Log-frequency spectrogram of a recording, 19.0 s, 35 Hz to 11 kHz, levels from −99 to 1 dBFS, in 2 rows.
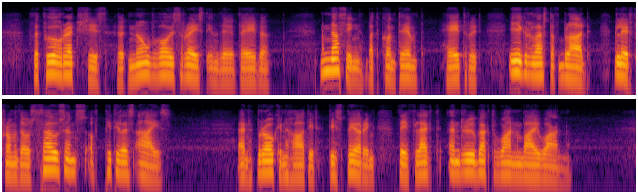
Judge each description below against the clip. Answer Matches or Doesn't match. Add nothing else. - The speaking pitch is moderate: Doesn't match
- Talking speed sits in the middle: Doesn't match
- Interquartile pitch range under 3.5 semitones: Doesn't match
